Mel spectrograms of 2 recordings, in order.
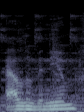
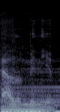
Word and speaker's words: aluminium: supports switch top removal it's pronounced aluminium is it really aluminium i'm american i don't say aluminium oh look at how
